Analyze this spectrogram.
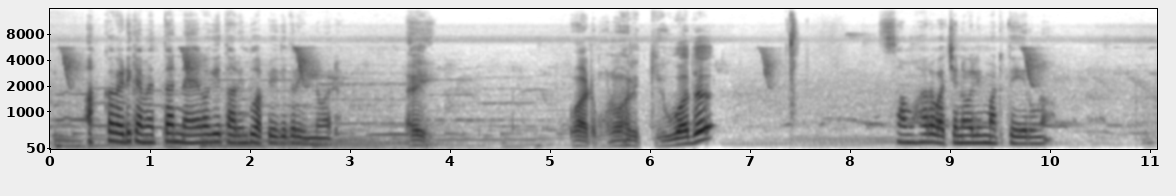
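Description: A middle-aged woman speaks earnestly up close.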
